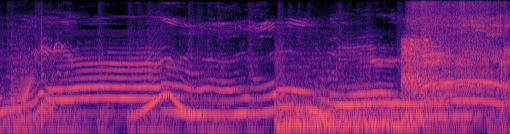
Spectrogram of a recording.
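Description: Cartoon animal characters wailing in long, held, yowling notes that slide up and down, cat-like caterwauling sung as a deliberately awful 'song'. About halfway through a deeper rumble joins, and near the end a harsh noisy burst.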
